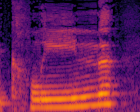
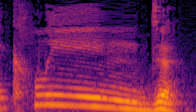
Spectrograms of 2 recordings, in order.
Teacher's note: Clean ends with a voiced N.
